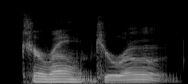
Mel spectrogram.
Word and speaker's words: Cuarón: Cuarón.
